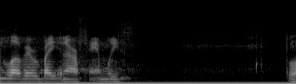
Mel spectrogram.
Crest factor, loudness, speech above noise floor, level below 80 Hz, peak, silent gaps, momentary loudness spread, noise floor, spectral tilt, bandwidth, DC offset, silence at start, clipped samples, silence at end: 22 dB; -37 LUFS; 28 dB; -70 dBFS; -16 dBFS; none; 25 LU; -64 dBFS; -5 dB/octave; 15.5 kHz; 3%; 0 s; under 0.1%; 0 s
